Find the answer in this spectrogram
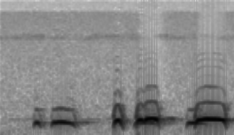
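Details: Two owls, probably a male and a female, dueting back and forth in low, hollow, slightly wavering hoots, deeper than a screech owl, about five hoots in three seconds, one voice overlapping the other; faint hiss behind.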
